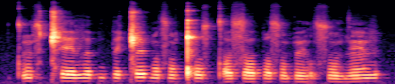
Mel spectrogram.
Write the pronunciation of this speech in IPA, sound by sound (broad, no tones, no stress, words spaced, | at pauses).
tʼõs ǁʰɛ vɜpupɛǁœ bɛ̃sˤõǃʰusˤ tʼɒsɒ pœsˤõpœ̃r sˤũ dæ̃v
